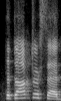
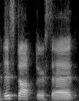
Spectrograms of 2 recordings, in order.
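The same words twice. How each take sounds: First: Said in the usual way. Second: Slow and lower, weight on "this"; "this" stressed, slower correction; correcting stress. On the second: Real, not acted. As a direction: lean on "this" to fix the word.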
